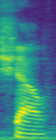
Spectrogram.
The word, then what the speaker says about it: Xiao: one led by director xiao of all people too couldn't capture it this can't be an average urban nightmare i believe it's pronounced shao has it been has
